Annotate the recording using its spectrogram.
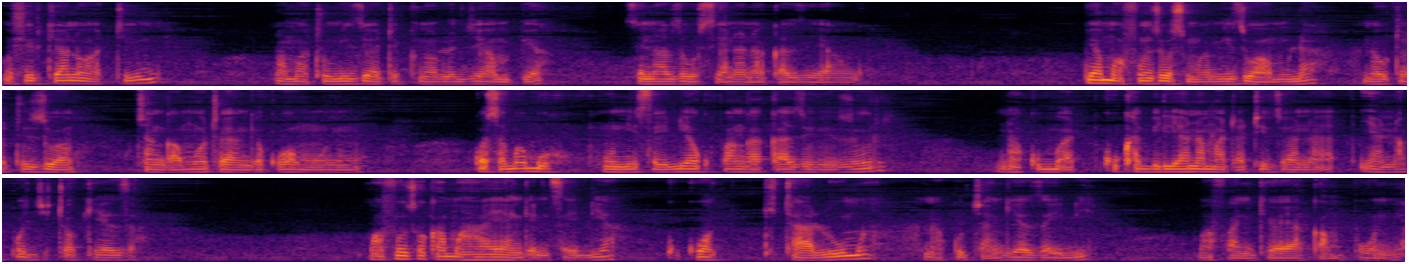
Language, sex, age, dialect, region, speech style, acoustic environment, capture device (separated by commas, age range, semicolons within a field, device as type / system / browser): Swahili, male, 25-34, Kenya - Nairobi Sheng-influenced, Kenya, relaxed, nature, mobile / Linux / Chrome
